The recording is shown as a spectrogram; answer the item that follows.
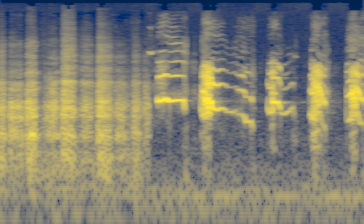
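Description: A dog whines in five high, wavering cries, the second sliding downward, after a stretch of quick, rough panting.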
